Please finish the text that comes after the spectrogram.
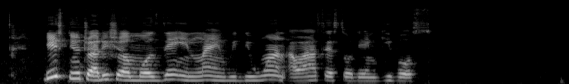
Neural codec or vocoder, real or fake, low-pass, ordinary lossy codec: none; real; 14.4 kHz; none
